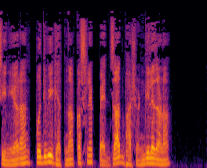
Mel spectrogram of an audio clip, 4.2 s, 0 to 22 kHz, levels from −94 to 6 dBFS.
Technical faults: generation loss

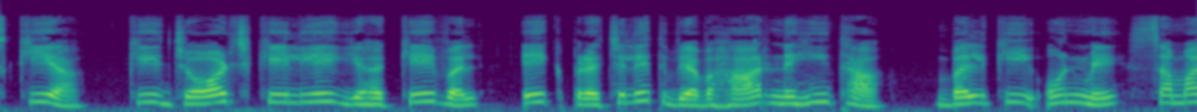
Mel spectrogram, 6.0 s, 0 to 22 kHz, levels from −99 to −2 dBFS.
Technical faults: none

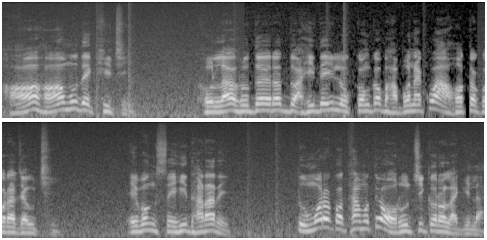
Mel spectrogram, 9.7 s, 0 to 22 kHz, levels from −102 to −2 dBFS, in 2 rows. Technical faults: overdone noise removal

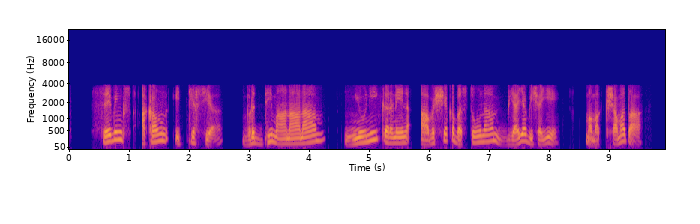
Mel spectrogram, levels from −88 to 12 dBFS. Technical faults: none

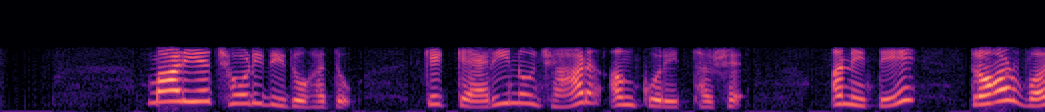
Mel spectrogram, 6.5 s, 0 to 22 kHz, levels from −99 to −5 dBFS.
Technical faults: none

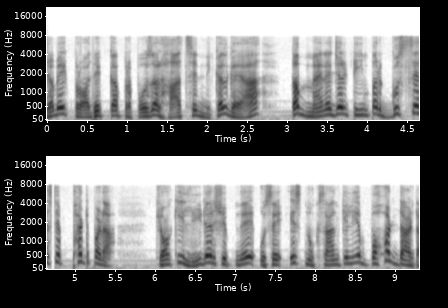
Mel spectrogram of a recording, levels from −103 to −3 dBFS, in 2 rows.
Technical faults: packet loss on an ADPCM call

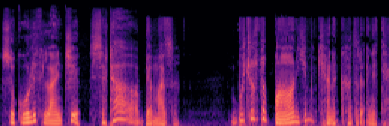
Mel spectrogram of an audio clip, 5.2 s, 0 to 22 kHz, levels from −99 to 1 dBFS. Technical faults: adaptive stream at a lower bitrate

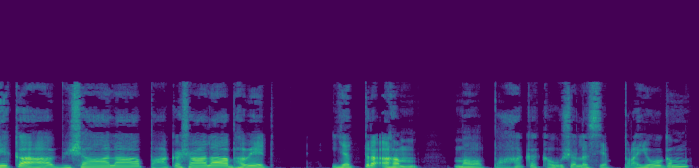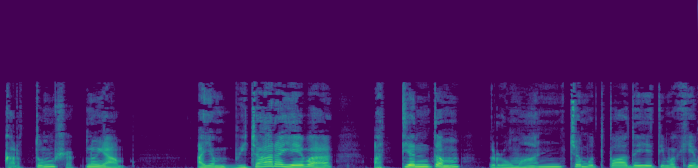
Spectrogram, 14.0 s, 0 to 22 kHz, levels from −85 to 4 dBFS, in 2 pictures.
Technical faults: MP3 compression; pre-echo

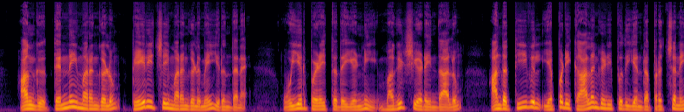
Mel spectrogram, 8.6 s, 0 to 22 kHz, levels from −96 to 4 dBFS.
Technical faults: none

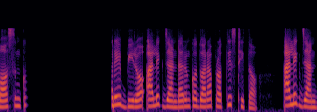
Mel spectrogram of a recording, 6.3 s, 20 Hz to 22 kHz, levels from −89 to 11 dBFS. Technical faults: long network dropout

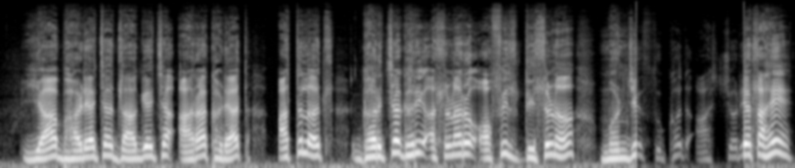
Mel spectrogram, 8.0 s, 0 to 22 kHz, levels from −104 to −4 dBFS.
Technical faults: one channel inverted

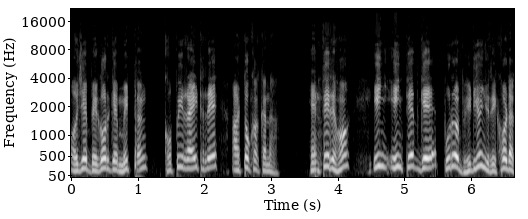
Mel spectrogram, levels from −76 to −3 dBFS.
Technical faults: short concealed packet loss

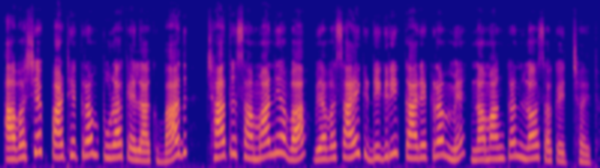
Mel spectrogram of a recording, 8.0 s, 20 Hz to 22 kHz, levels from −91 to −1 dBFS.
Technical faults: none

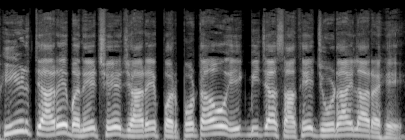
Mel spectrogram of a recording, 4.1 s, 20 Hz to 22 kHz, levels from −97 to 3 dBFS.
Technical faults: generation loss

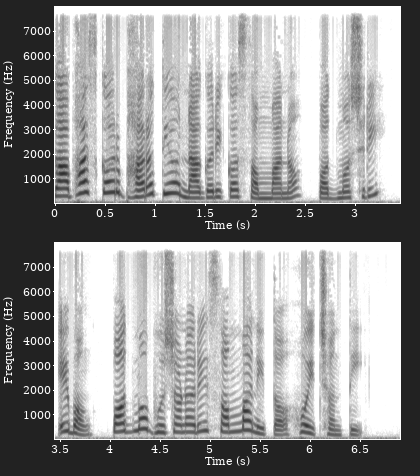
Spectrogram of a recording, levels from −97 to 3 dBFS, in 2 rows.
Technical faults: resampler restarted on every block

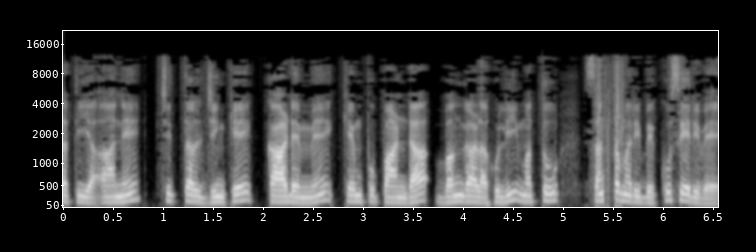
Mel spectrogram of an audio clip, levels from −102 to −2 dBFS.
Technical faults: transcoding between lossy codecs; intermittent contact

